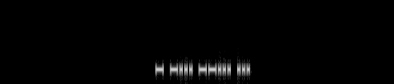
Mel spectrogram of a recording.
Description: Morse code, heard as a keyed tone, about 48 wpm, 700 Hz. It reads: TB7S
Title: DXCC-100 Call Signs - 4 Characters - 50wpm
